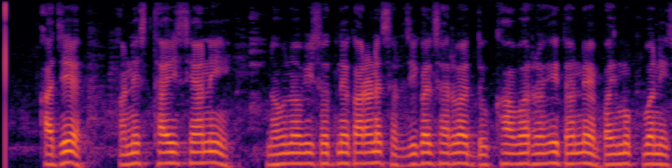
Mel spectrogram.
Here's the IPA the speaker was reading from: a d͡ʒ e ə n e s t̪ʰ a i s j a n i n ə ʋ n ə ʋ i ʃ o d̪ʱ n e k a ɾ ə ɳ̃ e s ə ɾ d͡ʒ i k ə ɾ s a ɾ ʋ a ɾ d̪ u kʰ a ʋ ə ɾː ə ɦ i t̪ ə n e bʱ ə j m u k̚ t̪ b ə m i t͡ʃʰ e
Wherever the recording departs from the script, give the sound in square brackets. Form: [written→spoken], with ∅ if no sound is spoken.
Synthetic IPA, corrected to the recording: a d͡ʒ e ə n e s t̪ʰ a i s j a n i n ə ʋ n ə ʋ i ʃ o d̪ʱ n e k a ɾ ə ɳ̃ e s ə ɾ d͡ʒ i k ə [ɾ→l] s a ɾ ʋ a ɾ d̪ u kʰ a ʋ ə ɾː ə ɦ i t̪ ə n e bʱ ə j m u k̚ t̪ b ə [m→n] i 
